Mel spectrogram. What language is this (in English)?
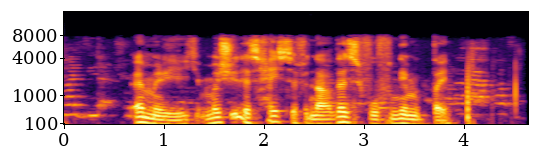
Kabyle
